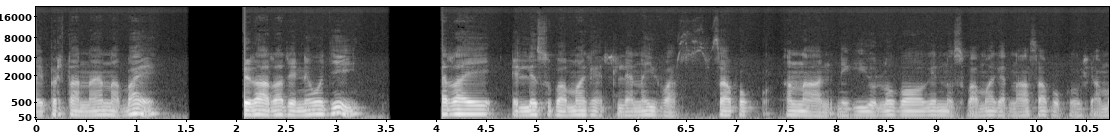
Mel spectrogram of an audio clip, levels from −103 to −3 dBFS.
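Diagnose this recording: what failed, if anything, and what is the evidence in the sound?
Playback: clipped start after a pause at 1.92 s and 3.9 s, where the dozing output device wakes about 160 ms late, chopping off the onsets.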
